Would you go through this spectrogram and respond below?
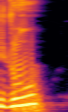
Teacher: را پہ جب زبر اور پیش ہم نے پڑھی تو را کو پر پڑھا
